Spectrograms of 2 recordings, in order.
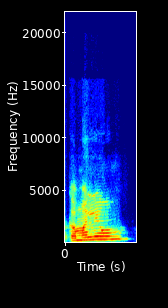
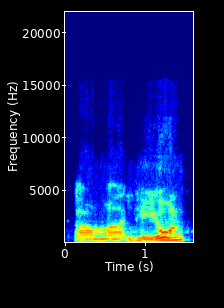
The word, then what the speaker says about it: camaleón: tónica en la palabra Camaleón Camaleón porque así se separ en sílabas en la última sílaba es donde se carga la voz o donde se pronuncia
